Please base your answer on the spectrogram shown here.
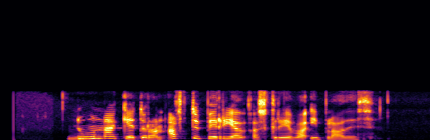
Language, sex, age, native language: Icelandic, female, 20-29, Icelandic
